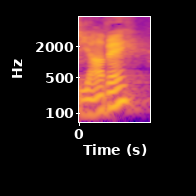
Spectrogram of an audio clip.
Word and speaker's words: Yahweh: We put the tetragrammaton, Y-H-W-H. We don't know exactly how it's pronounced, but the closest and best guess is that it's pronounced Yahweh.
